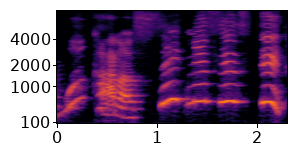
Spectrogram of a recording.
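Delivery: very high-pitched disbelief; mock outrage. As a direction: squeal it as an appalled question. Reacts to baby cries in ear.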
